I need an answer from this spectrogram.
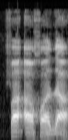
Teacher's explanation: خا کو پر پڑھنا ہے، زال کو نرمی سے پڑھنا ہے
